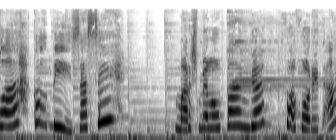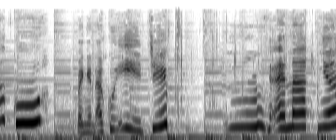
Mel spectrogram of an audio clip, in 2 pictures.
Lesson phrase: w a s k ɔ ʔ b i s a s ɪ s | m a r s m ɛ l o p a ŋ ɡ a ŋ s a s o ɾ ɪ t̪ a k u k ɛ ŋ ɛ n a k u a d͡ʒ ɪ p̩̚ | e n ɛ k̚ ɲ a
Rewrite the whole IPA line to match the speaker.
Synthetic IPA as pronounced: w a h k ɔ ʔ b i s a s ɪ h | m a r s m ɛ l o p a ŋ ɡ a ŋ f a f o ɾ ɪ t̪ a k u p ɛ ŋ ɛ n a k u i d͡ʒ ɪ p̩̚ | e n a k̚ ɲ a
